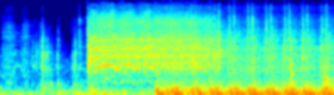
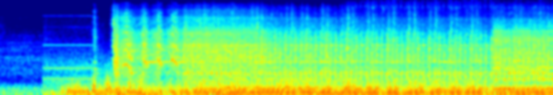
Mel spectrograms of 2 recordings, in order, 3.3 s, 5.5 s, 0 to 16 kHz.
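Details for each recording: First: Polaris RZR 800 after rod bearing repair, small petrol engine cranks, catches and settles into an even idle with no knocking. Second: Polaris RZR 800 after a short chime cranks and settles into a rough idle with a dull knock underneath; owner first blamed the worn clutch, then suspected bad rod bearings and opened the engine.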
